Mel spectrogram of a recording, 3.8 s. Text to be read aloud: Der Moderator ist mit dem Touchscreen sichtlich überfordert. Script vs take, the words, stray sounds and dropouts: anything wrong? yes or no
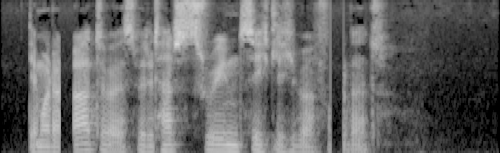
yes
